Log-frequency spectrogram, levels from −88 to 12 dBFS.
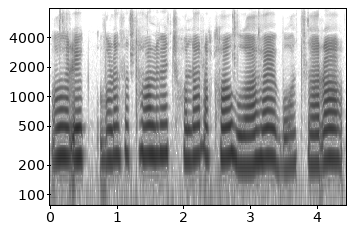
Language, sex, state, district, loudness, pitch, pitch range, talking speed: Hindi, female, Jharkhand, Palamu, -15 LUFS, 240 Hz, 230-250 Hz, 160 wpm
